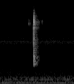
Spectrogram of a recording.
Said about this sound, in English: he's loud on the keyboard.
